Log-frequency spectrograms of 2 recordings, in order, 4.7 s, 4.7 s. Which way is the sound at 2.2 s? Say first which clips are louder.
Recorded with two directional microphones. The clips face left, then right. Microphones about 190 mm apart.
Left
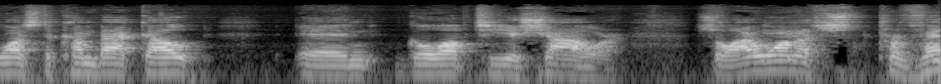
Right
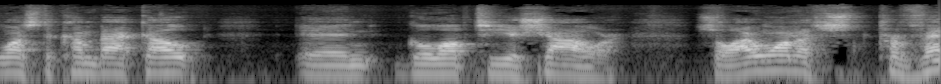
Left 1 dB; centre (ahead or behind).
